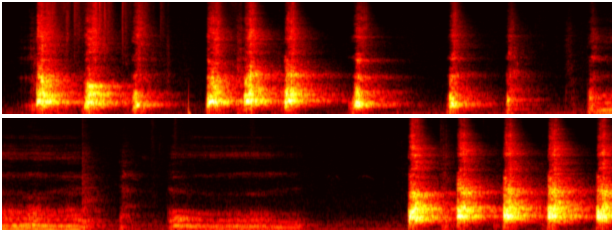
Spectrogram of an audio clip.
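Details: A Golden Retriever barking at its own reflection gives loud, sharp barks in quick bursts, broken by a lower, drawn-out grumbling sound.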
